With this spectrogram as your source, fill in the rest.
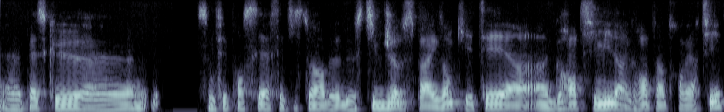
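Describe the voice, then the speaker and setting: A man with a fairly low voice speaks fairly slowly, his intonation fairly even. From Paris, France. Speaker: entrepreneur, meditation app founder. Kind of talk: podcast interview.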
